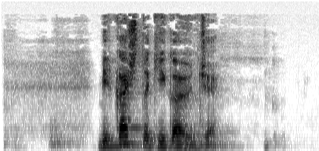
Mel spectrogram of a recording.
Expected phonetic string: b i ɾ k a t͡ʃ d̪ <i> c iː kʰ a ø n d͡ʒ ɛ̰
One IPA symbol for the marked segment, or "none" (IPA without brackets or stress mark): a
